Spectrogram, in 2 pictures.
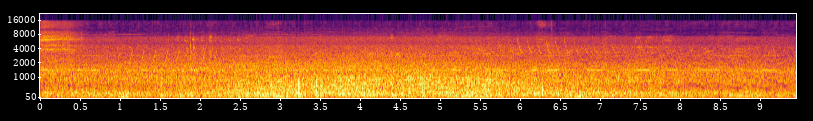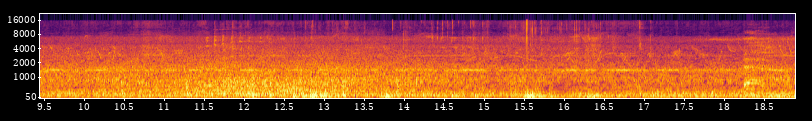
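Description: Steady outdoor background noise: an even rumbling hiss with a faint, thin, steady high tone running through it, and a single short knock near the end.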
